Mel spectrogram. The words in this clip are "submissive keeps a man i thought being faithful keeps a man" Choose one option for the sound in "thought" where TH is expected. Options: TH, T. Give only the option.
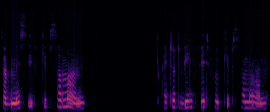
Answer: T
